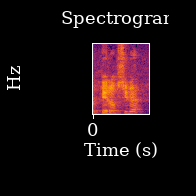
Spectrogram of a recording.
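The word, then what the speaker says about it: Pteropsida: this toopa this here this p is silent so teroa and then we have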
